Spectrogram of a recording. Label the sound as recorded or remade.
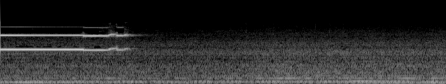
recorded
